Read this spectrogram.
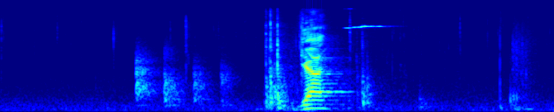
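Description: A man speaks briefly in a calm voice, close by.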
